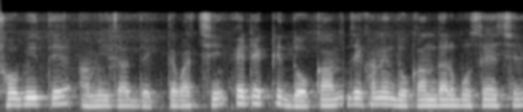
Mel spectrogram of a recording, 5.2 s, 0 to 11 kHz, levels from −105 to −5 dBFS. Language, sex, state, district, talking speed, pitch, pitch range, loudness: Bengali, male, West Bengal, Kolkata, 140 wpm, 130 Hz, 125-155 Hz, -27 LUFS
